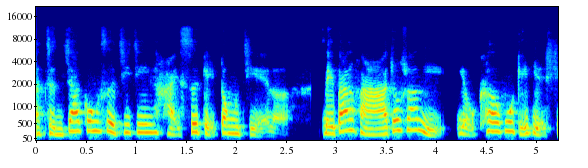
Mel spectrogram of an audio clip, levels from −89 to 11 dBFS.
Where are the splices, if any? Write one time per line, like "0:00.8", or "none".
none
